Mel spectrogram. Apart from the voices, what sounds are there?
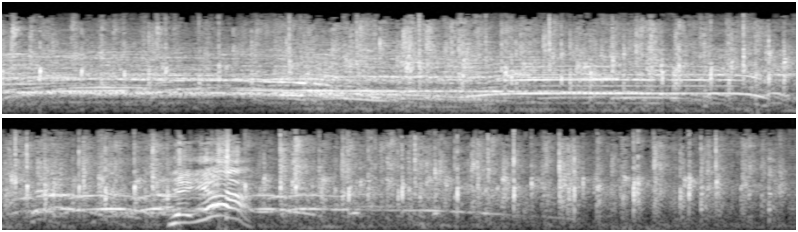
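audience cheering and applauding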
